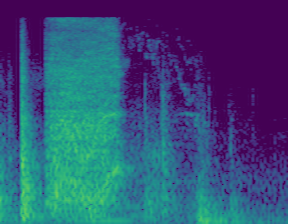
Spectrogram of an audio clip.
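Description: First-gen Toyota Tundra tailgate being unlatched and lowered: a click from the latch, about half a second of rubbing noise from the hinges as it swings down, and a thump about a second and a half in as it comes to rest on its support cables. The new hinge bushings are still dry and not yet greased.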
